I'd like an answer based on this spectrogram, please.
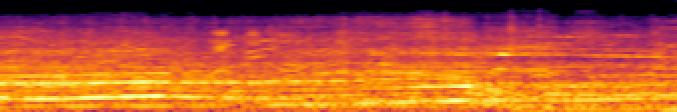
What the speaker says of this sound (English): Next up, I hear the buzz of a mini sprint.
